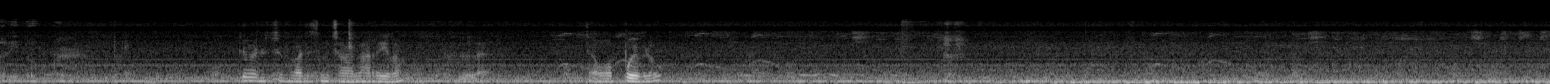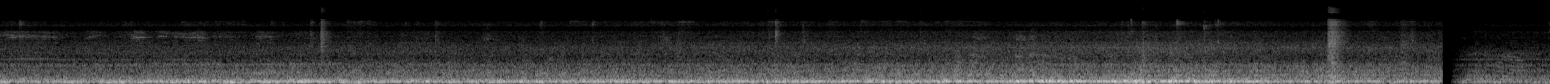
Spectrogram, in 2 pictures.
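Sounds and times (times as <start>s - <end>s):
train rumble inside carriage: 0.0s - 31.0s.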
